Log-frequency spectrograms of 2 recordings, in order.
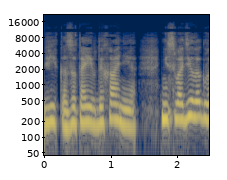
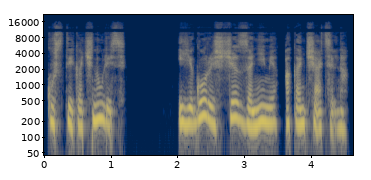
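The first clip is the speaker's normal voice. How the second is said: ordinary delivery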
